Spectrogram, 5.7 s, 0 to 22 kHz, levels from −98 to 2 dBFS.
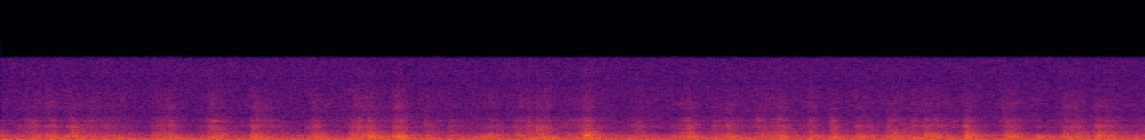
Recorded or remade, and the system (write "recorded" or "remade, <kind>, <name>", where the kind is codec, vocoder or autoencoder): recorded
